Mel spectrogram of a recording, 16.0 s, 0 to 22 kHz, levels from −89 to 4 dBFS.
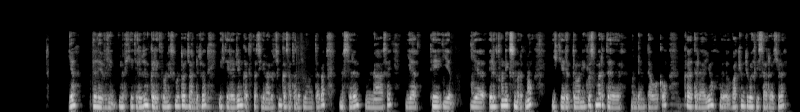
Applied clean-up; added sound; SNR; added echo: neural mask model DeepFilterNet 3.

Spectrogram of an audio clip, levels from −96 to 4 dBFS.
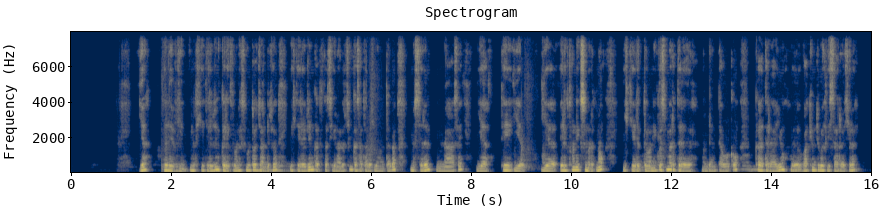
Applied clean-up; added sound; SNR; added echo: neural separator model SepFormer DNS4.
